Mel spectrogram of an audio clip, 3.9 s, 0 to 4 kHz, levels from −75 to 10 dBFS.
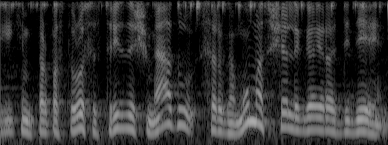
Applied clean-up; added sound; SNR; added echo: none; Bell; 14 dB; none.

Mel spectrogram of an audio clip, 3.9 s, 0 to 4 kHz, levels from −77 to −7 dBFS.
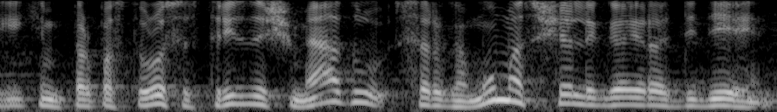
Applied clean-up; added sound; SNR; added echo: none; none; none; none.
